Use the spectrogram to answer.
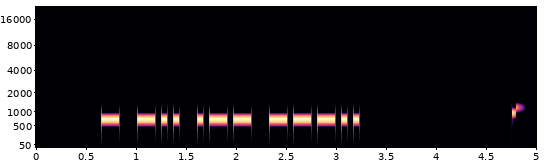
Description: Morse code, heard as a keyed tone, about 20 wpm, 700 Hz. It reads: TDW8
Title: Four Letter-Number Combinations - 20wpm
